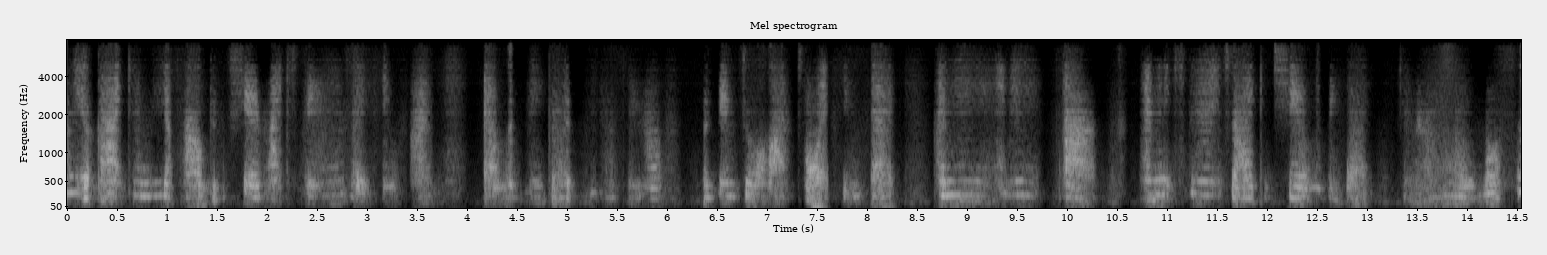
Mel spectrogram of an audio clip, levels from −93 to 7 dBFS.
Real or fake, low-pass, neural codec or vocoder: fake; 7.2 kHz; codec, 44.1 kHz, 0.9 kbps, DAC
